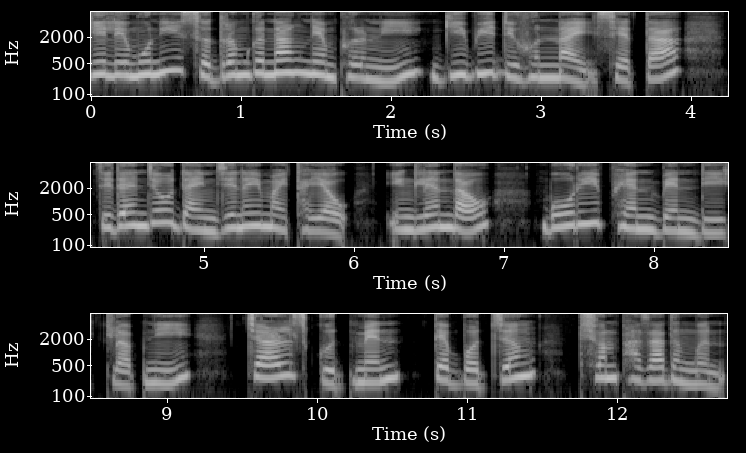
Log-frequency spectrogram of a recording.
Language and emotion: Bodo, neutral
